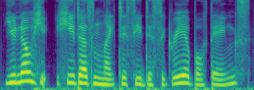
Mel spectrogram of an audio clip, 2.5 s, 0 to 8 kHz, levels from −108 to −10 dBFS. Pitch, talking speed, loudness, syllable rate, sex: 215 Hz, 210 wpm, -20 LUFS, 5.4 syllables/s, female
